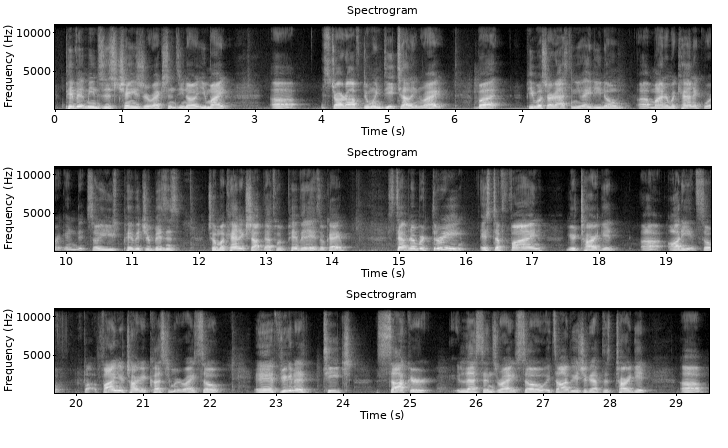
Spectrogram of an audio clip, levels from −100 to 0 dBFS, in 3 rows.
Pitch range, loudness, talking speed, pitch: 135-165 Hz, -18 LUFS, 155 wpm, 150 Hz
